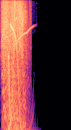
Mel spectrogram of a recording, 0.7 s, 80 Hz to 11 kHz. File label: Dash; Go, Kizi, Go!; Dash2 Snd Dash2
